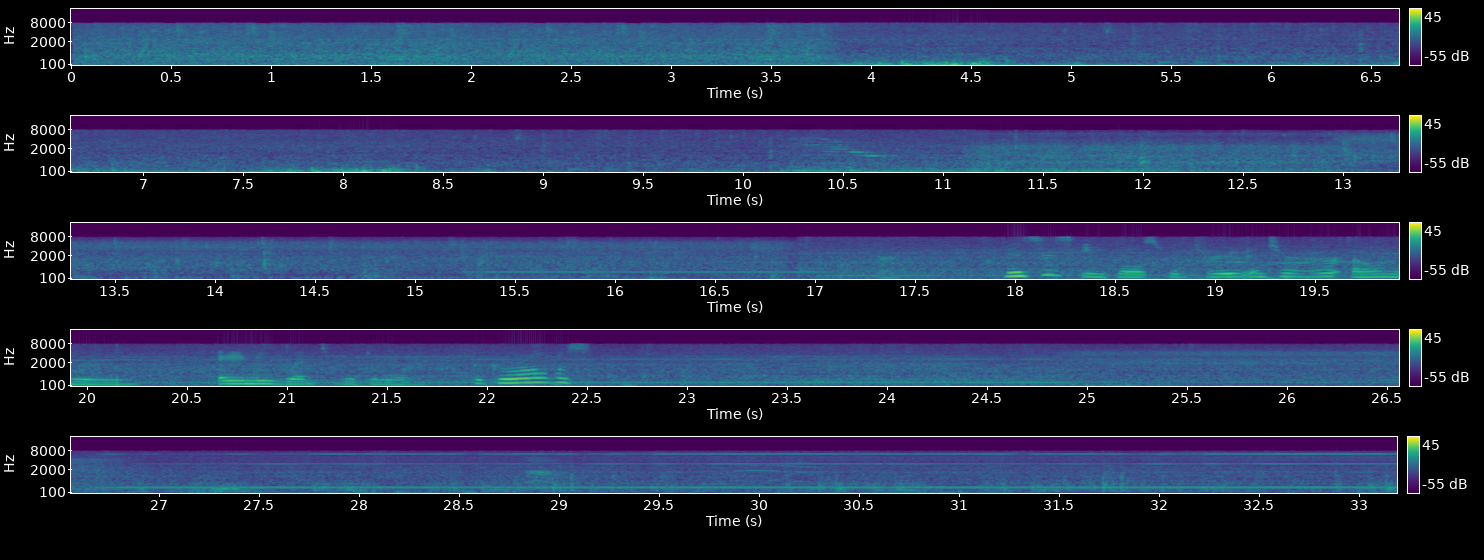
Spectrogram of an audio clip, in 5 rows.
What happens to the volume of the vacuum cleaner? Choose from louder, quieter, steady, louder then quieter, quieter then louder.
louder.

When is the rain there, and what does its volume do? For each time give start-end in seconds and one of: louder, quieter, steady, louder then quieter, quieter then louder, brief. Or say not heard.
0.0-33.1 quieter.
